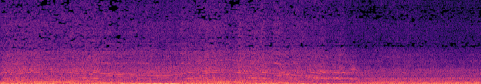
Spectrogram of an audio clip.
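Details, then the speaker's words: MAN diesel dump truck revived after six months sitting, electrical fault (cut wires) fixed and battery replaced; revved immediately after fresh start: revs rise and fall smoothly with throttle, no knocks or misses; normal revving. "Revolution kaagad sa bagong start. Revolution kaagad bagong start para labas yung mga berzer."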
